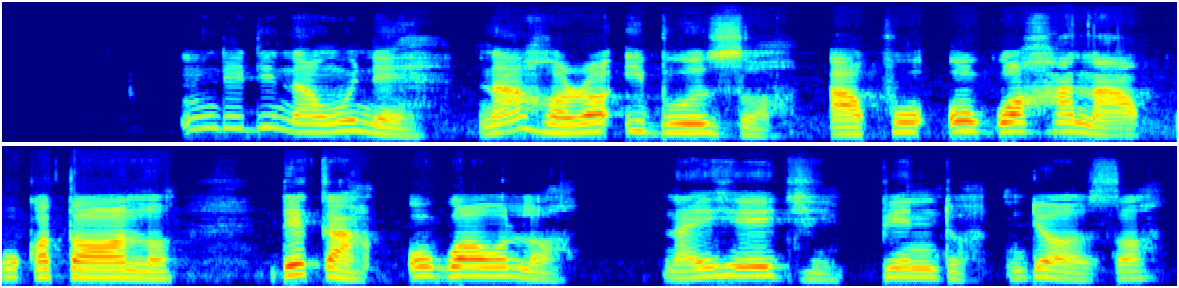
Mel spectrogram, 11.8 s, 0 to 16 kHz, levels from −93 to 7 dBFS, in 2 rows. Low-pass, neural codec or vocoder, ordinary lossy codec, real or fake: 14.4 kHz; none; AAC, 96 kbps; real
